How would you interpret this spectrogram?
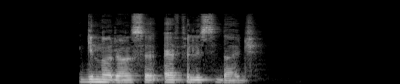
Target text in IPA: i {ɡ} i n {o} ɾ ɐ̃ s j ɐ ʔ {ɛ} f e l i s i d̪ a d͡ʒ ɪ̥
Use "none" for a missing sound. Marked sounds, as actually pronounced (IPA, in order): ɡ, o, ɛ

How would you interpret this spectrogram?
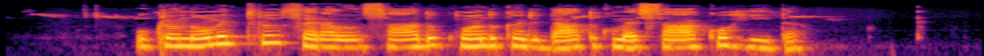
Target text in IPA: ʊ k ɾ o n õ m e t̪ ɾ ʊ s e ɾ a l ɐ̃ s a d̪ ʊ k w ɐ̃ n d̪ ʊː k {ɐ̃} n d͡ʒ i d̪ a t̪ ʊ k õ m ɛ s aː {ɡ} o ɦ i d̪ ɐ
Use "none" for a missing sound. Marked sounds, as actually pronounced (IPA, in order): ɐ̃, k

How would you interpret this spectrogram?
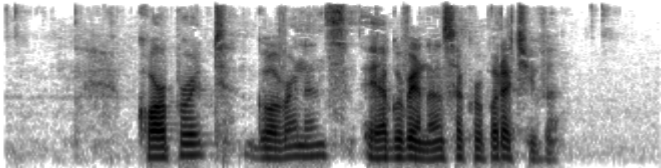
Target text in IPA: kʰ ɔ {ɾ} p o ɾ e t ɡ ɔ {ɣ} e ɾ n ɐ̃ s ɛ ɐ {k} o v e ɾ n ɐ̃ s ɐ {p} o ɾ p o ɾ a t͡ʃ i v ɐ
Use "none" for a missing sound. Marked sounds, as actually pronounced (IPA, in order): ɾ, v, ɡ, k

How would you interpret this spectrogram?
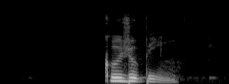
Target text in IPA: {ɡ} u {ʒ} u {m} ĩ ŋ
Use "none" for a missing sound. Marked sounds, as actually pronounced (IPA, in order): k, ʒ, b

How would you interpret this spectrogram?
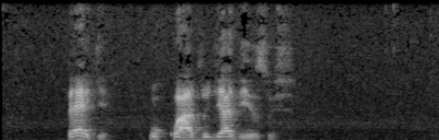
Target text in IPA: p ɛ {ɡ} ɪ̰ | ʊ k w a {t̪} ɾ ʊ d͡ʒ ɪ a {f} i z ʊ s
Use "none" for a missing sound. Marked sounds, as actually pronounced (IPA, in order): ɡ, d̪, v

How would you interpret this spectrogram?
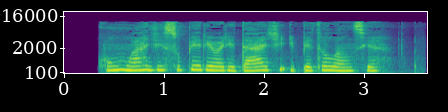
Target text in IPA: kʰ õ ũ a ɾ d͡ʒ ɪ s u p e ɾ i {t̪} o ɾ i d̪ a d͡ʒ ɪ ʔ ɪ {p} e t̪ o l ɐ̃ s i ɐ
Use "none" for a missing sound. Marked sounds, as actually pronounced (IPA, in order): none, p

